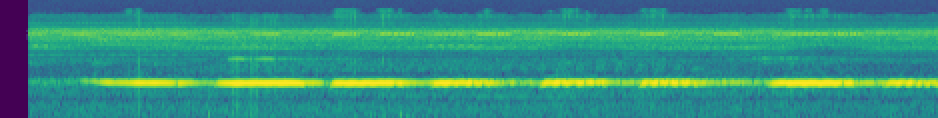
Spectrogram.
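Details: Inhambu-serra tinamou song: a pure, level whistle held at one steady pitch, swelling and fading in pulses about every half second, with a faint constant high hiss behind it.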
